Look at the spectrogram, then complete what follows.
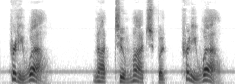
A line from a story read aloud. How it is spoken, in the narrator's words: returned my sister curtly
